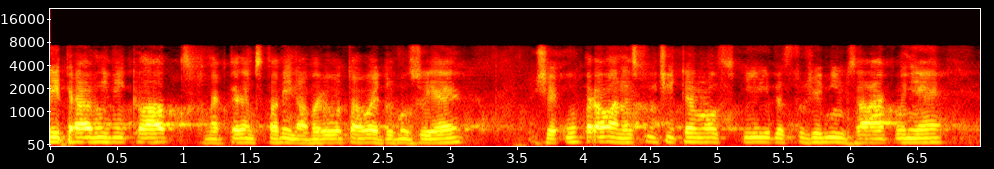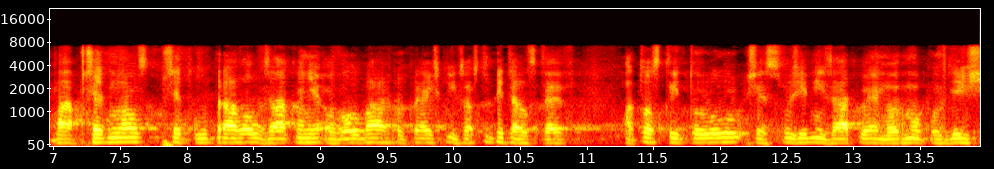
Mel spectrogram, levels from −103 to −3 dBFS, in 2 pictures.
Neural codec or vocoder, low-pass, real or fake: codec, 16 kHz, 2 kbps, FreqCodec, smaller model; 7.2 kHz; fake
